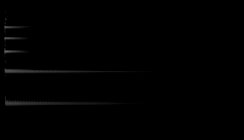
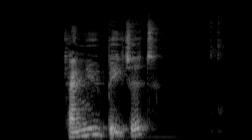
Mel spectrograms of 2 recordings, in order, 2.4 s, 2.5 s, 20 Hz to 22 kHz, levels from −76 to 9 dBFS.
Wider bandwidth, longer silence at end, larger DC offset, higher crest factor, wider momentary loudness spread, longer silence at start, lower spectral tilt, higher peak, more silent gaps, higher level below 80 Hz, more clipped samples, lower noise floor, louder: second, 10 kHz vs 15 kHz; about the same, 0.9 s vs 0.95 s; neither; about the same, 26 dB vs 28 dB; first, 21 LU vs 9 LU; second, 0.05 s vs 0.65 s; second, 7.5 dB/octave vs -3.5 dB/octave; second, -30 dBFS vs -6 dBFS; neither; second, under -90 dBFS vs -72 dBFS; neither; about the same, -84 dBFS vs -83 dBFS; second, -50 LUFS vs -30 LUFS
